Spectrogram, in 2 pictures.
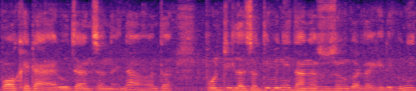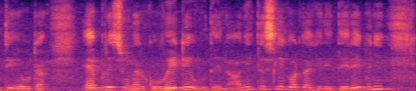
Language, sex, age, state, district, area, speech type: Nepali, male, 30-45, West Bengal, Jalpaiguri, urban, spontaneous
